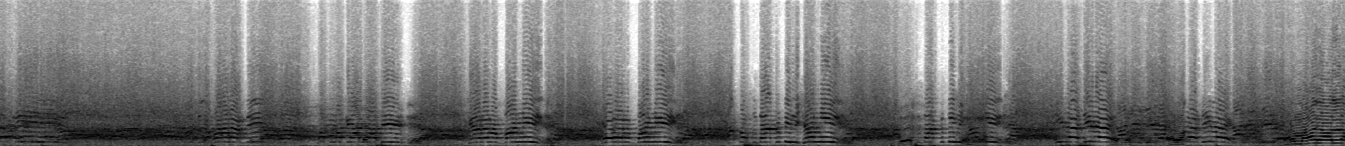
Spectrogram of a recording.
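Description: Gathering at a religious speech in Hafizabad erupts in loud massed slogan shouting, repeated rhythmic bursts of many voices echoing through a loudspeaker system, dense and overpowering throughout.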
